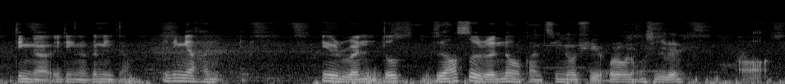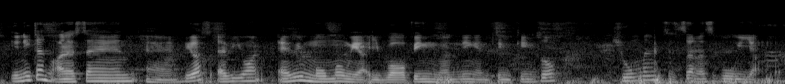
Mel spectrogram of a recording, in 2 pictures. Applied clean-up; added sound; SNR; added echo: none; none; none; none.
